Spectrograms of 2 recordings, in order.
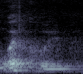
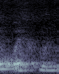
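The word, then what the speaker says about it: Uexküll: Jacob von Wexkull escribe U-E-X-K-U con 2 puntitos, doble L, es impronunciable. Mi conocimiento de lituano es menos que limitado, así que pronunciaré Wexkull, nada más.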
